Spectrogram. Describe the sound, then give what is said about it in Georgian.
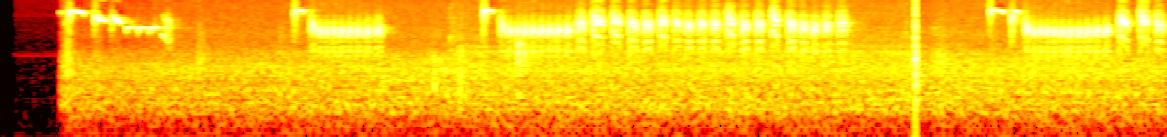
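Great tit song: bright, high-pitched notes repeated in quick rhythmic bursts, several phrases separated by short pauses, with no voices. “დიდი წივწივა ბეღურასნაირთა რიგის ჩიტია. მას და მონათესავე სახეობებს საქართველოში ბევრს ნახავთ და ალბათ ხშირადაც გაგიგიათ მისი გალობა.”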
